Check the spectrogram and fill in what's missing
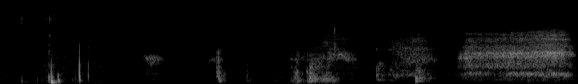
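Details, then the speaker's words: Puppy asleep beside a person singing: soft snoring sounds recorded close to the camera. "There's a sound of the puppy snoring just to my left. I thought it's perfect to have. I don't know if you can hear her snoring."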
